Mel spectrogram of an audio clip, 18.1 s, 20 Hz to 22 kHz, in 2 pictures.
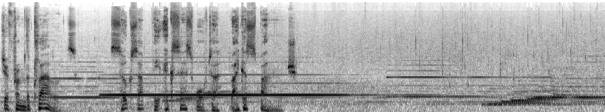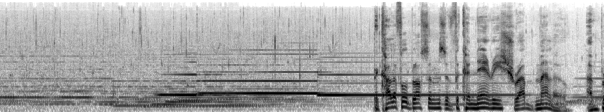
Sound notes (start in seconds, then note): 6.0 light music; 6.0 water pattering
